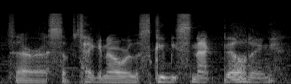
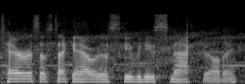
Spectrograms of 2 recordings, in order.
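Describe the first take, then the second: First: It is said in a put-on character voice. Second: It is said in his normal voice.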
